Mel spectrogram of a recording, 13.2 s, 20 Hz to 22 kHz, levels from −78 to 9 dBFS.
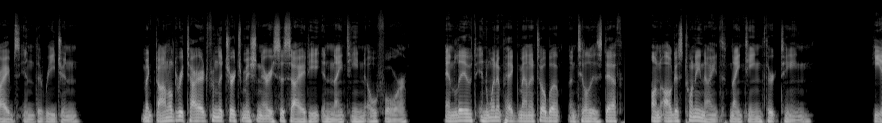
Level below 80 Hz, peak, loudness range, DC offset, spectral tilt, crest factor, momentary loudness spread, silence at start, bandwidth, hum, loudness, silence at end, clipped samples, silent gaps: -34 dBFS; -6 dBFS; 3 LU; under 0.1%; -6 dB/octave; 18 dB; 7 LU; 0 s; 13 kHz; none; -23 LUFS; 0 s; under 0.1%; 1.43-1.47 s, 6.39-6.43 s, 12.46-12.50 s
